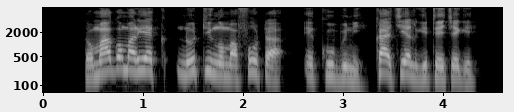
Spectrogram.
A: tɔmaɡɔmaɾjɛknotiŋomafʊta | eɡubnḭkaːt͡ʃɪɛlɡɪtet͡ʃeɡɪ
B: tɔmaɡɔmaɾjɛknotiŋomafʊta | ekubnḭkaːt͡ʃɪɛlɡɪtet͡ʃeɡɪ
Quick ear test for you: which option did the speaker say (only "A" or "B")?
B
